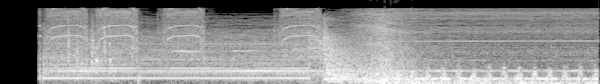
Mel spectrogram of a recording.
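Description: Synthesized intro sting for a logo animation: a steady hum under a run of arching electronic sweeps, changing a few seconds in to a fast, even pulsing whir like a machine spinning up. A man's voice-over starts right at the end.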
